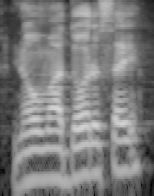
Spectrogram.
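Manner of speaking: usual speaking voice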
